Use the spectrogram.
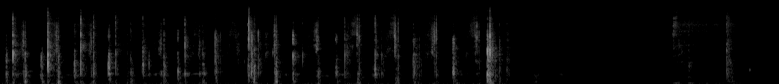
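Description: Tarot cards being shuffled, a rapid run of crisp riffling slaps for about five seconds, then a pause and a brief softer rustle as a card is drawn, close and clear.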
